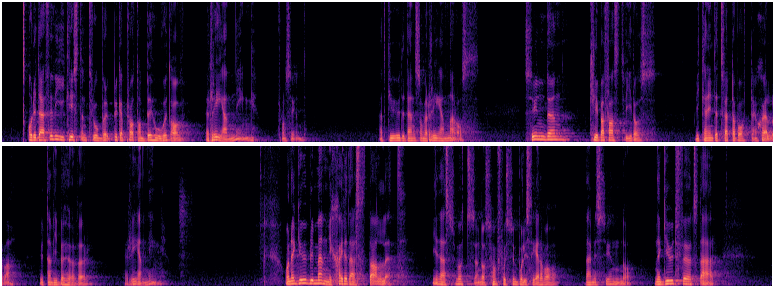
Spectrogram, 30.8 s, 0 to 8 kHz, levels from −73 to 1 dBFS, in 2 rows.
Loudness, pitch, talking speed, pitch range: -23 LUFS, 130 Hz, 125 wpm, 115-145 Hz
